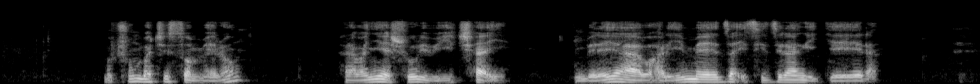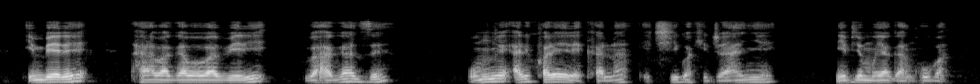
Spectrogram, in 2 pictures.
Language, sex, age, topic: Rundi, male, 50+, education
